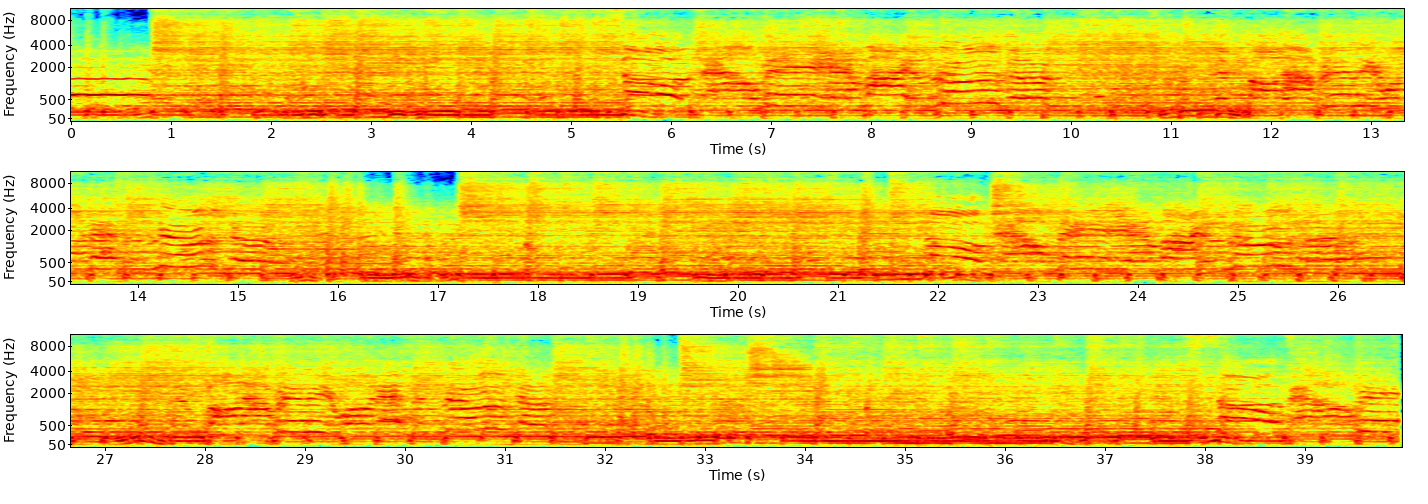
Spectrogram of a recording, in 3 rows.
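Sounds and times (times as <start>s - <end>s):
rock band playing: 0.0s - 39.9s
lead singer singing: 5.1s - 16.6s, 21.6s - 39.9s.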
